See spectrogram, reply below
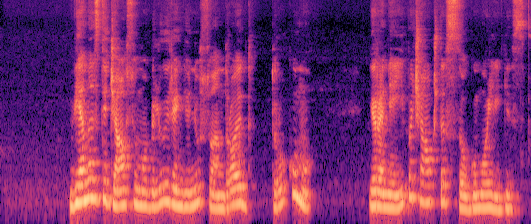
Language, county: Lithuanian, Kaunas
